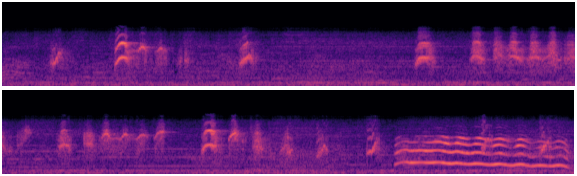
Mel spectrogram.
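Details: Cockatiel copying the family dogs' barks: a rapid, irregular string of short, harsh yapping notes, then a sustained wavering whistled note with rich harmonics near the end, with steady low household hum throughout.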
